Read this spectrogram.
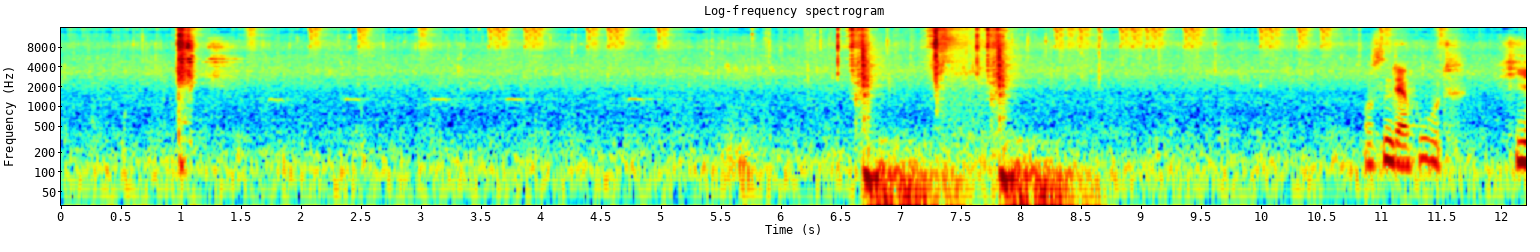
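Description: Game menu sounds click and chime as items are moved.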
